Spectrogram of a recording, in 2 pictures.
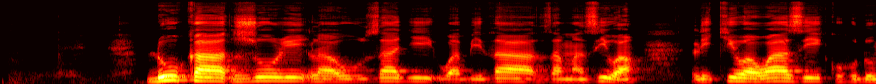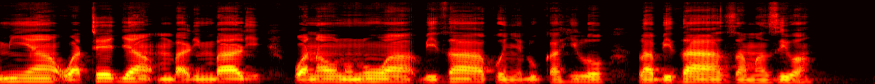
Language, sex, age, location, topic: Swahili, male, 18-24, Dar es Salaam, finance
